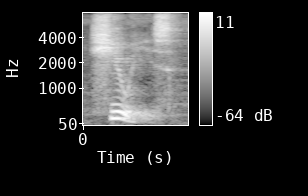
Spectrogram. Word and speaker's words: Huey: and that number uh-1 they were called Huey's phonetically you H I so they call them Huey's and they have they're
